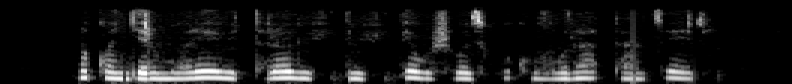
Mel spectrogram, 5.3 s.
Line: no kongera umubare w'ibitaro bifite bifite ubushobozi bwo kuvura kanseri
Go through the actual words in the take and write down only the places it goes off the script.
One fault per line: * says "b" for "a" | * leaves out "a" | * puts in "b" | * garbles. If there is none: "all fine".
all fine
